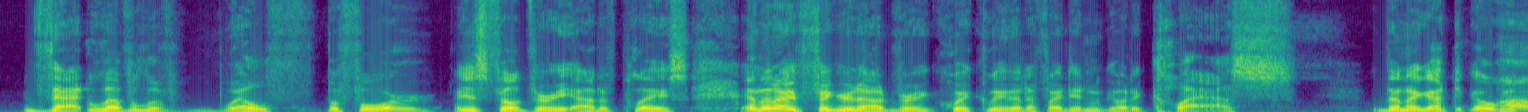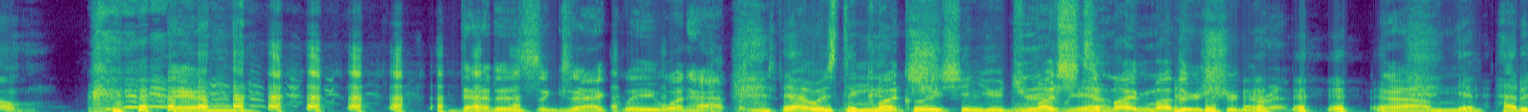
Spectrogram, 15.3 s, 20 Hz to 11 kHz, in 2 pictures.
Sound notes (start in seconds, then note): 8.1 laughing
